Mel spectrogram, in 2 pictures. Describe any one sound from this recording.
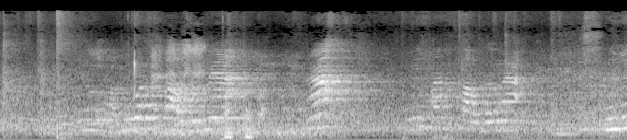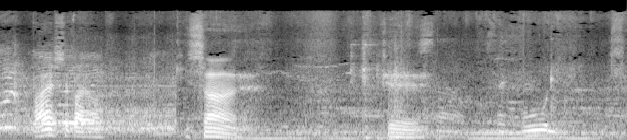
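Young children talk and call out excitedly nearby.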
